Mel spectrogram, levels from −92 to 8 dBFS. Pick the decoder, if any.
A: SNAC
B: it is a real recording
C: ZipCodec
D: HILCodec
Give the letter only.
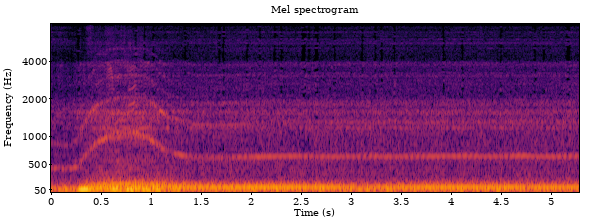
B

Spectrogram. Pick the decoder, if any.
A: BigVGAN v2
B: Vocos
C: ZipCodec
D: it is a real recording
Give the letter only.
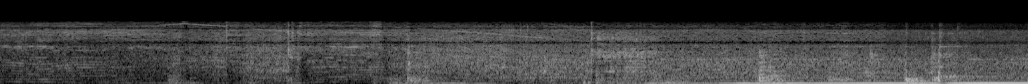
D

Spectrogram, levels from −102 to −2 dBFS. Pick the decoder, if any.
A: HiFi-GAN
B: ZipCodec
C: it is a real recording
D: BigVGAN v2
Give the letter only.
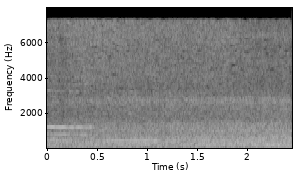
C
